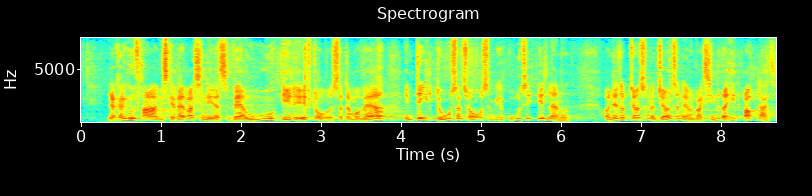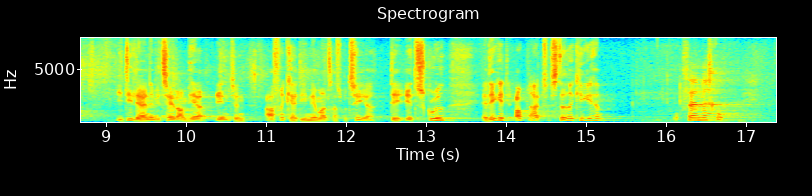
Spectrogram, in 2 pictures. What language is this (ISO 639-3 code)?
dan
